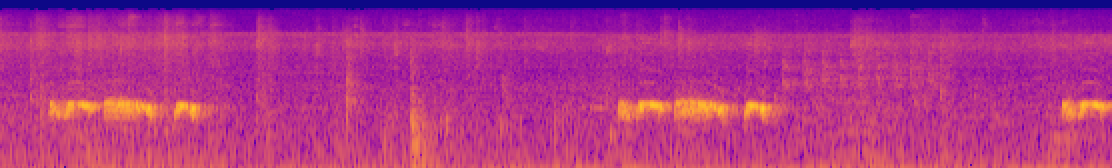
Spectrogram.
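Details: Spotted doves from a bird-keeping garden in Ba Vì, Hanoi, Vietnam, repeating a mellow three-syllable coo about every five seconds, three phrases in all, over low background hum and light knocking.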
